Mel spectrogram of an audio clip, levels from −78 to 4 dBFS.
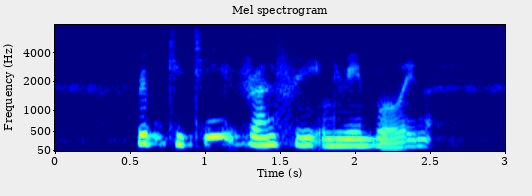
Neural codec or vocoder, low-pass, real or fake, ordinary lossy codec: codec, 16 kHz in and 24 kHz out, 0.4 kbps, LongCat-Audio-Codec, four codebook decoder; 7.2 kHz; fake; none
